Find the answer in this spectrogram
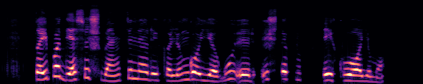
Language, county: Lithuanian, Alytus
